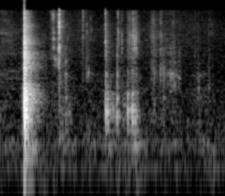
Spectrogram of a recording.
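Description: Cardstock and a bone folder handled on a plastic scoring board after a score line is made: one sharp knock about a quarter second in, then a few lighter clicks and paper rustles as the scored card is lifted off the board.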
